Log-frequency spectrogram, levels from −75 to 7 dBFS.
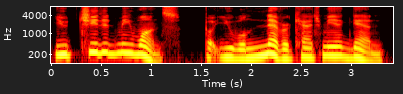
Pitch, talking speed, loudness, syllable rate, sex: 165 Hz, 195 wpm, -16 LUFS, 4.6 syllables/s, male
